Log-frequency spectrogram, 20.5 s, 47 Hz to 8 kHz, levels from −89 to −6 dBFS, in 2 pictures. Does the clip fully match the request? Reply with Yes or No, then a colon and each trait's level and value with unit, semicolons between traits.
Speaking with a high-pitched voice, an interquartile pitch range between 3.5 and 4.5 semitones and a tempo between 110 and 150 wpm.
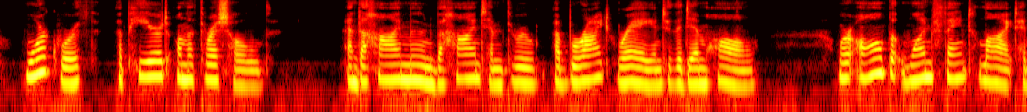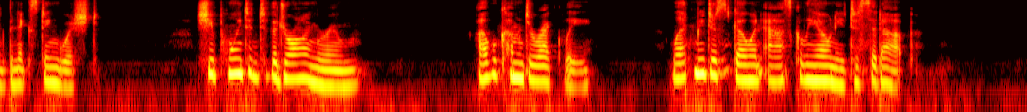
Yes: high, 200 Hz; average, 4.1 semitones; average, 140 wpm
